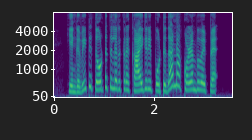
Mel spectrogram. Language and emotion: Tamil, happy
